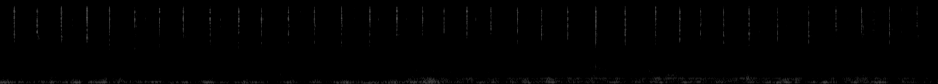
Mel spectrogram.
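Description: A translucent dark plastic mechanical pencil, hollow, with a black rubber grip and metal tip, is held between the fingers over a wooden desk while a thumb or fingertip repeatedly presses its top button to advance the lead. About 46 quiet, sharp, bright clicks come at a steady, fast pace, each dying away almost instantly. A low background rumble runs underneath, and a faint steady hum joins it midway.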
